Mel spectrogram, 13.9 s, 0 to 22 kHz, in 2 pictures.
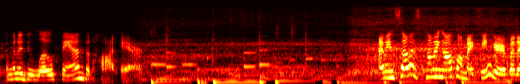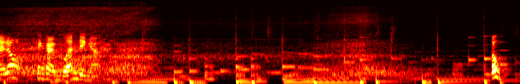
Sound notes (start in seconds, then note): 2.8 hair dryer whirring; 2.8 relaxing music continues; 10.1 relaxing music continues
